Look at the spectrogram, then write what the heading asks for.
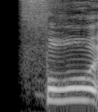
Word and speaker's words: for: Four is usually unstressed, and again, it's that vowel sound that reduces to the schwa. Instead of four, you hear f, f, f.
